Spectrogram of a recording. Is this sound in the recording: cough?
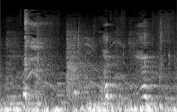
yes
